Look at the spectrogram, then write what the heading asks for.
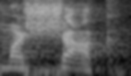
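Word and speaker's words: משח: हिंदी में मस्सा बोलते, इब्रानी में मशाक, मस्सा और मशाक, मस्सा लिखा गया बट उसका जो प्रोनाउंसिएशन है मशाक।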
